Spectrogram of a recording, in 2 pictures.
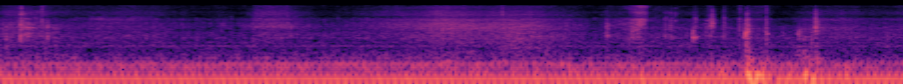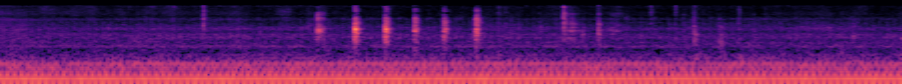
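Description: Car engine idling with a steady low hum. There is a low thump about four seconds in, and a quick run of about six sharp light clicks around six seconds in.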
